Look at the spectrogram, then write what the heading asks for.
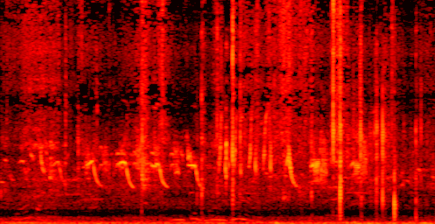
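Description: A small bird calling with a quick series of short, falling chirps, over a steady low rumble. A couple of sharp clicks come near the end.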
